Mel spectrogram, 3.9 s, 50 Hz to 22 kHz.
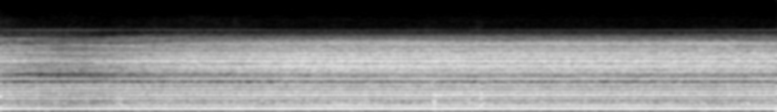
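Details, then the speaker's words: Fender Bassbreaker 15 tube guitar amp just switched out of standby, on the medium structure setting, nothing playing: a steady buzzy hum with hiss on top. Mains hum; the low structure setting is quieter. "And man, I'm sorry, but it is noisy, damn it."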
